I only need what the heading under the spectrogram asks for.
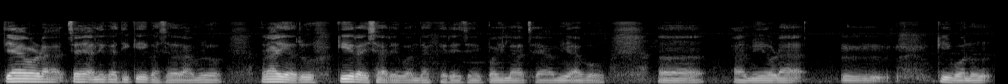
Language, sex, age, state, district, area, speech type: Nepali, male, 60+, West Bengal, Kalimpong, rural, spontaneous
